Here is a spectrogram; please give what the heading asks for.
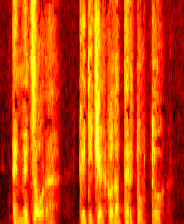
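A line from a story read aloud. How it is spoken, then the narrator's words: Exclaimed. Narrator (Italian): esclamò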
